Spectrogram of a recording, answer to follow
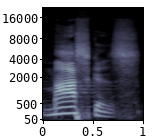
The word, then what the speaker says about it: moscas: Moscas. Moscas. Moscas. Check it out, bro. Can you spell it to me?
